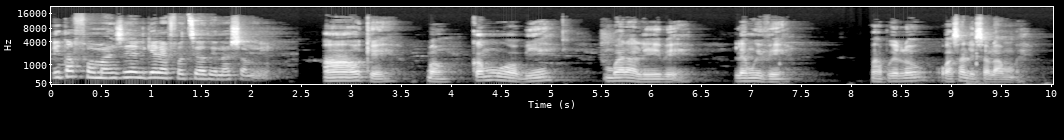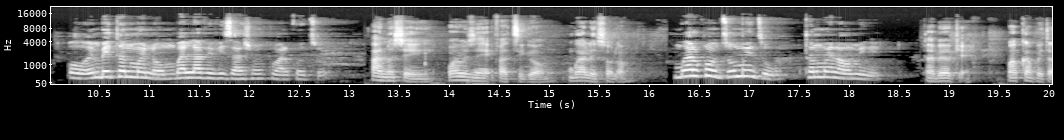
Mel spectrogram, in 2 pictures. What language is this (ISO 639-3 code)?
fra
